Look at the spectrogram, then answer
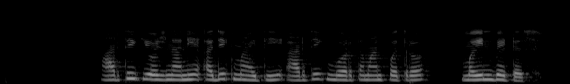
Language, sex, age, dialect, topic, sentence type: Marathi, female, 36-40, Northern Konkan, banking, statement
